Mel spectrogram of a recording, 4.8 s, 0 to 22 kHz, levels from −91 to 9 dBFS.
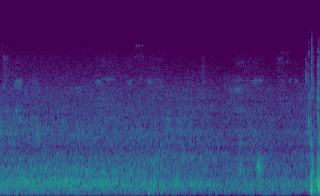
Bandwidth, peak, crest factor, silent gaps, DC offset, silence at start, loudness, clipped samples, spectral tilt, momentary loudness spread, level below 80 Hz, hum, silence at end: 14 kHz; -16 dBFS; 24 dB; none; under 0.1%; 0 s; -42 LUFS; under 0.1%; -6.5 dB/octave; 7 LU; -64 dBFS; none; 0 s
